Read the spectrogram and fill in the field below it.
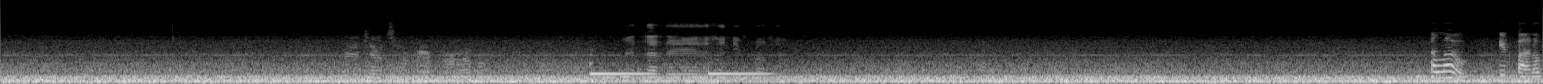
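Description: Jet engines roar steadily inside an airplane cabin in flight.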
